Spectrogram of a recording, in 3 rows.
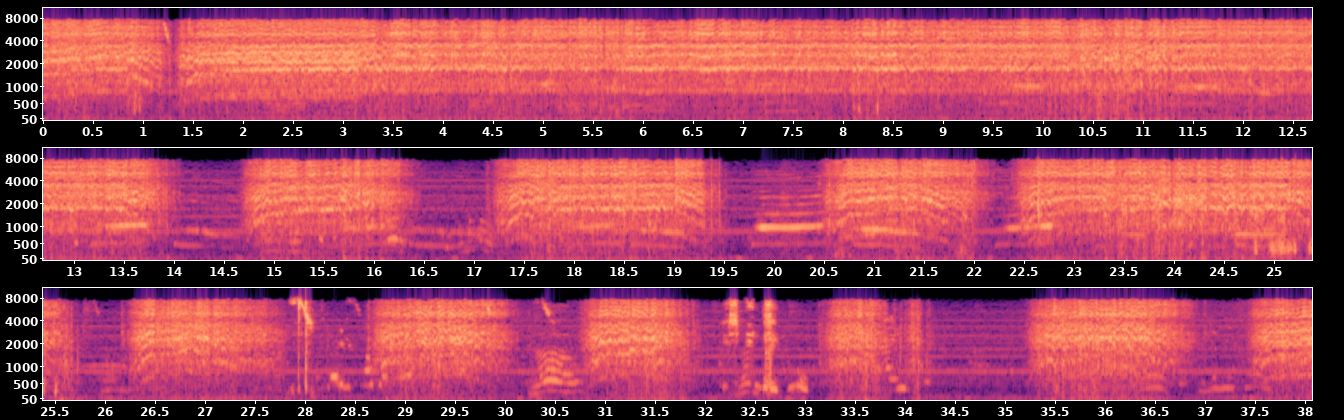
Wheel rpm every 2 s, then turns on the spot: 140, 200, 230, 230, 230, 230, 210, 90, 70, 140, 90, 130, 160, 80, 70, 80, 30, 50, 90.
0-2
